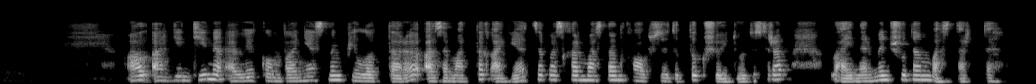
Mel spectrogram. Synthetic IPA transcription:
ɑlˠʔarɡʲe̞nt̪ʲijnaʔæwe̞kʰo̞mpanʲijasənəɴpʰilˠo̞t̪ːɑɾəʔɑzɑmɑt̪ːəqavʲiat̪sɨjabɑsqɑɾmɑsənɑɴqʰɑwəpsɪzd̪ɪk̚t̪ɪkʲʰʏ̥ʃejt̪uɾd̪ɪsəɾɑp̚lˠajneɾme̞nʃud̪ɑnbɑs̬t̪ɑɾt̪ːə

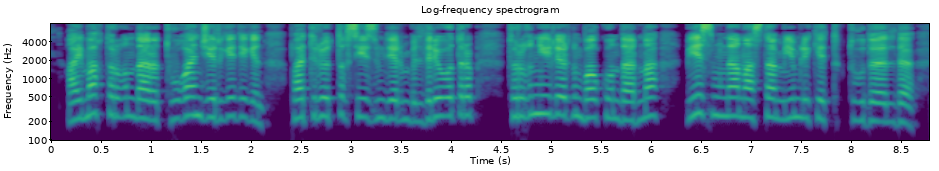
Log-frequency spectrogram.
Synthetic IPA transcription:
ɑjmɑq̚t̪ʰʊɾʁənd̪ɑɾət̪ʰuʁɑnʒe̞ɾɡʲe̞d̪e̞ɡʲe̞npʰat̪ɾijo̞t̪ːəqse̞zɪmd̪e̞ɾɪnbɪld̪ɪɾe̞wo̞t̪əɾəp | t̪ʰʊɾʁənejle̞ɾd̪ɪŋbalˠko̞nd̪ɑɾənɑ | be̞sməŋnɑnɑst̪ɑmːe̞mle̞kʲe̞t̪ːɪ̥k̚t̪ʰud̪əɪld̪ɪ

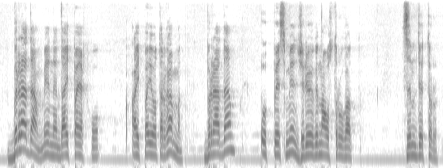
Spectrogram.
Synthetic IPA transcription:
bɪɾɑd̪ɑmːe̞ne̞nd̪ɪɑjt̪̚pɑjq | ɑjt̪̚pɑjwo̞t̪əɾʁɑnmən | bɪɾɑd̪ɑm | ɵk̚pe̞sɪme̞nʒʏɾe̞ɡʲɪnɑwəst̪əɾuʁɑ | t̪ʰɪzɪmd̪et̪ʰʊɾ

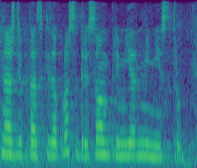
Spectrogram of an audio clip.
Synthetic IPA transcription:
naʂdʲɪpʊt̪at̪skʲijzɐpɾo̞sɐd̪ɾʲɪso̞vənpɾʲɪmʲjermʲɪnʲist̪ɾʊ

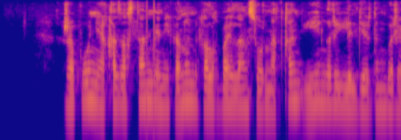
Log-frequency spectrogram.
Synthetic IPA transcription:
ʒɑpo̞nʲijaqʰɑzɑqst̪ɑnme̞ne̞ko̞no̞mijkɑlˠəq̚bɑjlˠɑnəswo̞ɾnɑt̪̚qɑnje̞ŋɪɾɪje̞ld̪e̞ɾd̪ɪŋbɪɾɪ

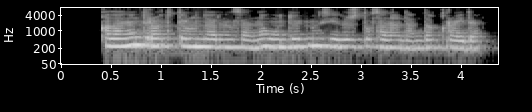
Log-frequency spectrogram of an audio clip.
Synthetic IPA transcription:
qʰɑlˠɑnəɴt̪ʰɪɾɑqt̪ə̥t̪ʰʊɾʁənd̪ɑɾənəɴsɑnənəwo̞nt̪ʰɵɾt̪məɴse̞ɡʲɪzʒʏzt̪ʰoqsɑnɑɴɑd̪ɑmd̪ɑqʰʊɾɑjd̪ə

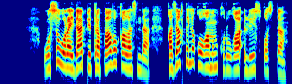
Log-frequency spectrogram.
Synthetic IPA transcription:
wo̞səwo̞ɾɑjd̪ɑpʲe̞t̪ro̞pavlˠqʰɑlˠɑsənd̪ɑ | qʰɑzɑqt̪ɪlɪqʰo̞ʁɑməɴqʰʊɾuʁɑʔʏle̞sqʰo̞st̪ə

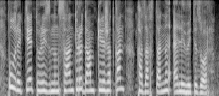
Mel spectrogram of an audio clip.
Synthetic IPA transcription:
b̥ʊlˠɾe̞t̪ːe̞t̪ʰuɾijzmnəŋsɑnt̪ʰʏɾɪd̪ɑməp̚kʲʰe̞le̞ʒɑt̪qɑɴqʰɑzɑqst̪ɑnːəɴælewe̞t̪ɪzo̞ɾ

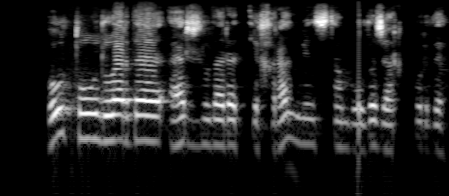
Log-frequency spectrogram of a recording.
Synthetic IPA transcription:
bʊlˠt̪ʰuəɴd̪əlˠɑɾd̪əæɾʒəlˠd̪ɑɾət̪ʲʰe̞χrɑnme̞nst̪ambulˠd̪əʒɑɾəp̚kʲʰɵɾd̪ɪ

